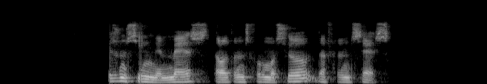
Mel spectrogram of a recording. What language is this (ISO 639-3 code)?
cat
